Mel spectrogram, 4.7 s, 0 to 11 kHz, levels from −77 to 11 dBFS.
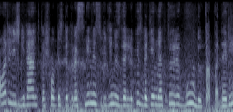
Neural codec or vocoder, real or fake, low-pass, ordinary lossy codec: codec, 44.1 kHz, 2.6 kbps, DAC; fake; 9.9 kHz; AAC, 32 kbps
